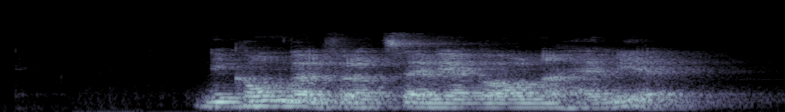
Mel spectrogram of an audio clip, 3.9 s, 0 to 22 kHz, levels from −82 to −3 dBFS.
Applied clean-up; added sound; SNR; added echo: neural separator model SepFormer DNS4.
